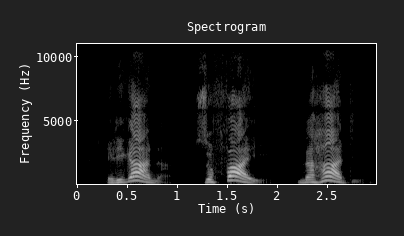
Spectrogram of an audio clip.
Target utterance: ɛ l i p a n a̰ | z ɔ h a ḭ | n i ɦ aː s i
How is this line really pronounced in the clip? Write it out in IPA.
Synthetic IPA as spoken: ɛ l i k a n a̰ | z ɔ f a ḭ | n a ɦ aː t i

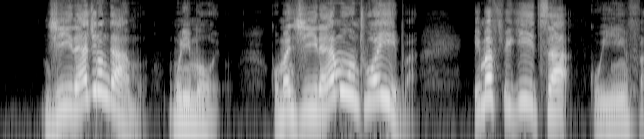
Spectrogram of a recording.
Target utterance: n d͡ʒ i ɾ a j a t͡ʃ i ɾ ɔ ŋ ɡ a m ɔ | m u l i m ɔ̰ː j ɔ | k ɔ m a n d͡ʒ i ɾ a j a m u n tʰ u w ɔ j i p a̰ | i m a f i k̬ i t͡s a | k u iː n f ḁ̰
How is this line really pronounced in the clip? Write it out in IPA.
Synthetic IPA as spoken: n d͡ʒ i ɾ a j a t͡ʃ i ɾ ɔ ŋ ɡ a m ɔ | m u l i m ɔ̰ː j ɔ | k ɔ m a n d͡ʒ i ɾ a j a m u n tʰ u w ɔ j i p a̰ | i m a f i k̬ i t͡s a | k u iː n f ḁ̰

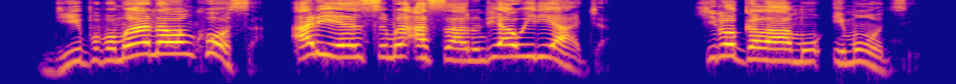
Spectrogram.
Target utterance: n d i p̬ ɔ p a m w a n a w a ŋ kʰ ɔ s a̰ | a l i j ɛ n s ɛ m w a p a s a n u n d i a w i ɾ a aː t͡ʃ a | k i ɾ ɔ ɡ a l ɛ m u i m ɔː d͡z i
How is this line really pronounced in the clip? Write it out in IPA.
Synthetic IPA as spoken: n d i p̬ ɔ p a m w a n a w a ŋ kʰ ɔ s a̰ | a l i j ɛ n s ɛ m w a ʔ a s a n u n d i a w i ɾ i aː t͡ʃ a | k i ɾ ɔ ɡ a l a m u i m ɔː d͡z i

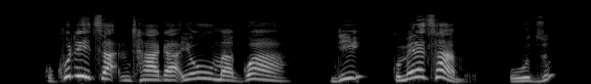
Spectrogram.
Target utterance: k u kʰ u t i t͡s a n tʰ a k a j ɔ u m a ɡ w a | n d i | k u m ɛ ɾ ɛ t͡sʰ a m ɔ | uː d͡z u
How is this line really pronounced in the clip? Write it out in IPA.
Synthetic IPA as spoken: k u kʰ u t i t͡s a n tʰ a k a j ɔ u m a ɡ w a | n d i | k u m ɛ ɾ ɛ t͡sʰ a m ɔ | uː d͡z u

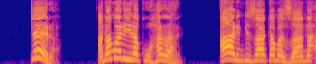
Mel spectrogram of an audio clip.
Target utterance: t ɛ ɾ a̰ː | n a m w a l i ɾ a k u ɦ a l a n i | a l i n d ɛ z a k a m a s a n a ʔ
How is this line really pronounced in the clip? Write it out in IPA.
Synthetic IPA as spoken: t ɛ ɾ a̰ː | n a m w a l i ɾ a k u ɦ a ɾ a n i | a l i n d i z a k a m a z a n a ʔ

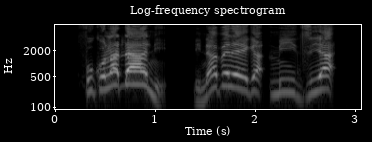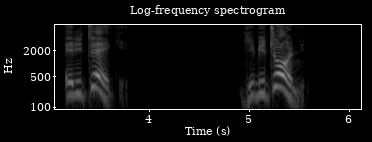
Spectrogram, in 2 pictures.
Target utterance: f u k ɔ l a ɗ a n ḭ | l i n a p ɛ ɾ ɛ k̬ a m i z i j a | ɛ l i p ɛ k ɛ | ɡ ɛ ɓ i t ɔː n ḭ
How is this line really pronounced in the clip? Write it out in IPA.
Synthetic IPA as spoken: f u k ɔ l a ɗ a n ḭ | l i n a p ɛ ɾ ɛ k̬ a m i d͡z i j a | ɛ l i t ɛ k ɛ | ɡ i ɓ i t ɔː n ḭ

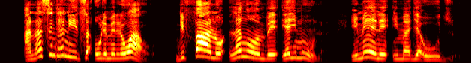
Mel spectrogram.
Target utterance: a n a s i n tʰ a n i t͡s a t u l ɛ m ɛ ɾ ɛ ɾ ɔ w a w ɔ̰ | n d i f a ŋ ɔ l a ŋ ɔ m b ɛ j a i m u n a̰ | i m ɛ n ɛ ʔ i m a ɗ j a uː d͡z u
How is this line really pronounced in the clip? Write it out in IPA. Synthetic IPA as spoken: a n a s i n tʰ a n i t͡s a ʔ u l ɛ m ɛ ɾ ɛ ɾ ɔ w a w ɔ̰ | n d i f a n ɔ l a ŋ ɔ m b ɛ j a i m u n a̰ | i m ɛ n ɛ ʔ i m a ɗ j a uː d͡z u

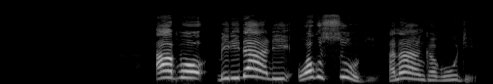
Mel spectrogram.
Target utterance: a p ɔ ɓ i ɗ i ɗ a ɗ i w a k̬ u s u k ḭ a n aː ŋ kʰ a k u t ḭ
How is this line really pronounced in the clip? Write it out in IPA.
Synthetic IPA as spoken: a p ɔ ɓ i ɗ i ɗ a ɗ i w a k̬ u s u k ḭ a n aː ŋ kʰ a k uː t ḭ

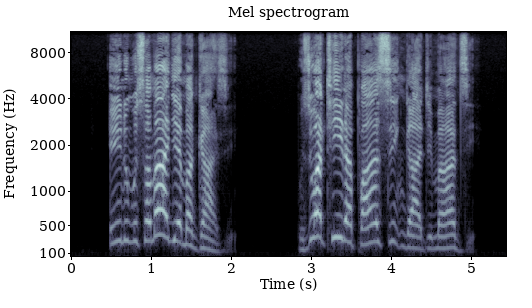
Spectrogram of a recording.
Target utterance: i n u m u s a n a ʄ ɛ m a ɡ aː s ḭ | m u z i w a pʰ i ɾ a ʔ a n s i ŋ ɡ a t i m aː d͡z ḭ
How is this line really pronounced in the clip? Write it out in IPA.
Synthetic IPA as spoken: i n u m u s a m a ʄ ɛ m a ɡ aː z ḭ | m u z i w a tʰ i ɾ a p a n s i ŋ ɡ a t i m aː d͡z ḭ

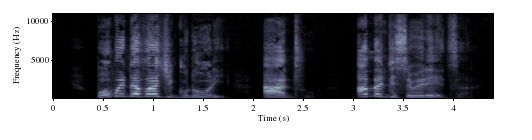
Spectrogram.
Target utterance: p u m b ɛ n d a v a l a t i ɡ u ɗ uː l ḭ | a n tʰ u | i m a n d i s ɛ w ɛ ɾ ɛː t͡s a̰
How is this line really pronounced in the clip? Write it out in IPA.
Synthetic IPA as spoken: p ɔ m w ɛ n d a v a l a t͡ʃ i ɡ u ɗ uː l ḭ | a n tʰ u | a m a n d i s ɛ w ɛ ɾ ɛː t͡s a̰

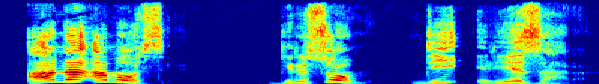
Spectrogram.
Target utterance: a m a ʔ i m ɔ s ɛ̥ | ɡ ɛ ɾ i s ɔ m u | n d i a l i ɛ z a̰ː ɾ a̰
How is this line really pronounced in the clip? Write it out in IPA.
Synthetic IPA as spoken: a n a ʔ a m ɔ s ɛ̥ | ɡ ɛ ɾ ɛ s ɔ m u | n d i ɛ l i ɛ z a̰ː ɾ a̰

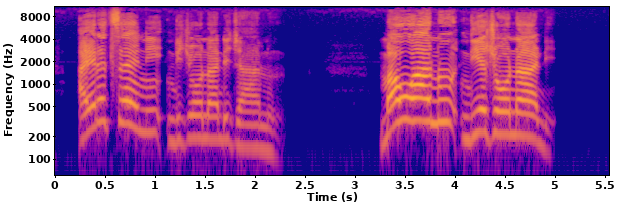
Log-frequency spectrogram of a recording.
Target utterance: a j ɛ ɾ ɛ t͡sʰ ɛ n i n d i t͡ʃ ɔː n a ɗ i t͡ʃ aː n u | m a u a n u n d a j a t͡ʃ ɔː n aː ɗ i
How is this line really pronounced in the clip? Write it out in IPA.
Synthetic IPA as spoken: a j ɛ ɾ ɛ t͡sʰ ɛ n i n d i t͡ʃ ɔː n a ɗ i t͡ʃ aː n u | m a u a n u n d i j ɛ t͡ʃ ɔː n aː ɗ i

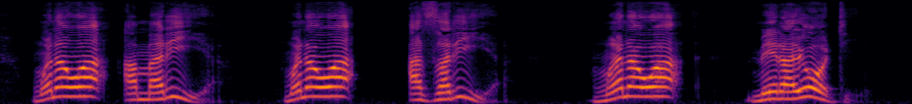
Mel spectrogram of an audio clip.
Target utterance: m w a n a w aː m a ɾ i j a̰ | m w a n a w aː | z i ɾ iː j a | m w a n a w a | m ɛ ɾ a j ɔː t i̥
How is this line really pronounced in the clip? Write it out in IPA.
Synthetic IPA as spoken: m w a n a w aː m a ɾ i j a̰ | m w a n a w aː | z a ɾ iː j a | m w a n a w a | m ɛ ɾ a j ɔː t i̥

